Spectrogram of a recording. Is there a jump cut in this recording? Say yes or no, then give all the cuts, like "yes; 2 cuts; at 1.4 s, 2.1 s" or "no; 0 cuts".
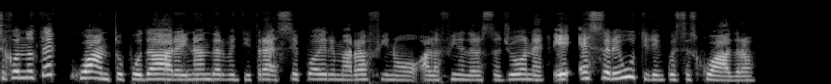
yes; 1 cut; at 5.5 s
